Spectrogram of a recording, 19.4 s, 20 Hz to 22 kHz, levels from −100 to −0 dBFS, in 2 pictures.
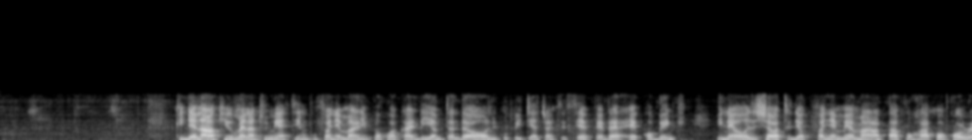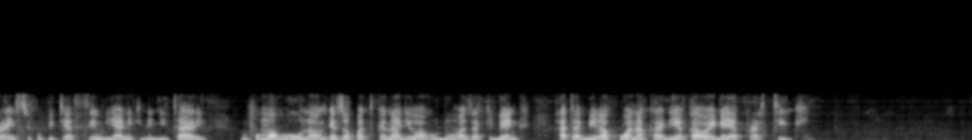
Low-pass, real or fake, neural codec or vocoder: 7.2 kHz; fake; codec, 24 kHz, 3 kbps, HILCodec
